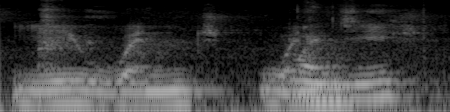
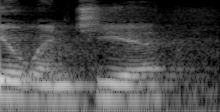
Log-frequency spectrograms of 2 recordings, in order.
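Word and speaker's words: Wenjie: It was more just like, now I've already forgotten how to pronounce Ye Wenji. – Wenjia.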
